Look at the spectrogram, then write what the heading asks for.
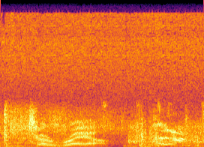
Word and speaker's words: Terrell: A member of the 2000yard club and it's pronounced Terrell.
